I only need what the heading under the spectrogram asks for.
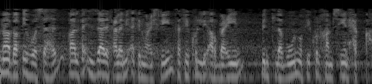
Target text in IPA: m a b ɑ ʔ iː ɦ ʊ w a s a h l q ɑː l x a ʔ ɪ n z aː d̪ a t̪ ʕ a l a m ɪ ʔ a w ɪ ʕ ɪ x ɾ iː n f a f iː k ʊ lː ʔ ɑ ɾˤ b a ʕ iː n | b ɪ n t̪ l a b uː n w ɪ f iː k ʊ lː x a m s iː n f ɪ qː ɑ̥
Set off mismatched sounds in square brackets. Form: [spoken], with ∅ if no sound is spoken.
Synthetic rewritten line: m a b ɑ [q] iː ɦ ʊ w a s a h l q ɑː l [f] a ʔ ɪ n z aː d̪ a t̪ ʕ a l a m ɪ ʔ a w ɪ ʕ ɪ [ʃ] ɾ iː n f a f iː k ʊ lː ʔ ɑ ɾˤ b a ʕ iː n | b ɪ n t̪ l a b uː n w ɪ f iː k ʊ lː x a m s iː n [ħ] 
